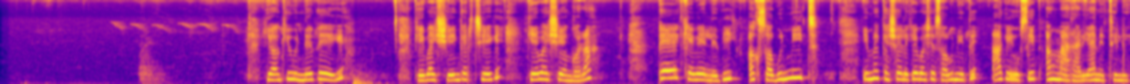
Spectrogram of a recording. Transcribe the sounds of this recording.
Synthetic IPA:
jɔ˨ŋki˦u˨ne˦be˦kɪ˦ | ke˨ba˦iʃe˨ŋɡɛ˦rt͡ʃe˦kɪ˦ke˨ba˦iʃe˨ŋɡɔ˨ɾa˦ | pɛ˦kʰe˨be˨le˨bi˦ɔ˦ksɔ˨bu˦ni˦t | ɪ˦mɛ˦kːe˨nʃo˦le˨ke˦ba˦ʃe˦sɔ˨bu˦ni˨tɪ˦ | a˦ke˨u˨si˦ta˦ŋma˨ɾa˨ɾja˦ne˨tʰi˦li˨

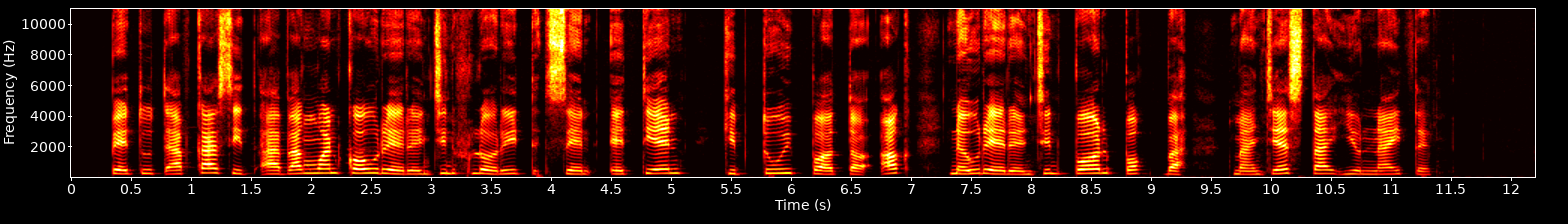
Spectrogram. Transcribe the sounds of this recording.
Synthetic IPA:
pe˨t̪u˨t̪a˨p̚ka˦si˨t̪a˨ba˦ŋwa˦nkɔ˦u˦ɾe˨ɾe˨nd͡ʒi˦nflɔ˦ɾi˦tse˨ne˨tje˦n | ki˨p̚tu˦jpɔ˨t̪ɔ˨ɔ˦k | ne˨u˦ɾe˨ɾe˨nd͡ʒi˦npo˦lpɔ˦k̚ba˨ | ma˨nt͡ʃɛsta˦ju˨na˦jtɛ˨d̚

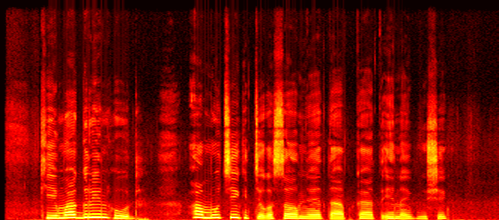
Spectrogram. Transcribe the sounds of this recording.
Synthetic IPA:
kʰi˨ma˦ɡɾi˦nhu˨d | a˦mu˦t͡ʃi˦kt͡ʃo˨kɔ˦sɔ˦mɲɔ˦ɛ˦t̪a˨p̚ka˦t̪e˦nɔ˨i˦bu˨ʃe˦k̚

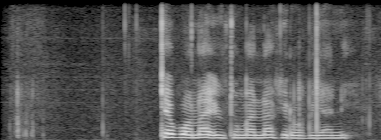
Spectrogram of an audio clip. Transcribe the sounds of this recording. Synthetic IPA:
kʼɪ˦bɔ˨na˦ɪ˨ltu˨ŋa˨lna˦ki˨ɾo˨bi˨a˦ni˦

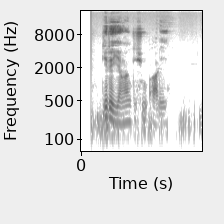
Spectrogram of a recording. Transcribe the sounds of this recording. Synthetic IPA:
ki˦ɾɛ˨ja˨ŋa˦ŋki˦ʃu˦ʔa̰˨ɽɛ˦

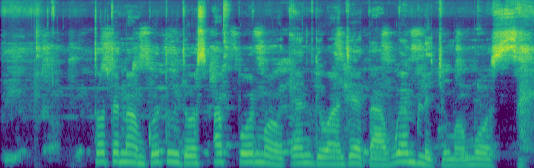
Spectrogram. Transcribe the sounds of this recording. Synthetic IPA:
tɔ˦tɪ˦na˨mko˦tu˦i˨to˦sa˦k̚po˦tma˨o˨tɛ˦nk̬ɪ˨wa˧nd͡ʒɛ˦˨ta˨bɛ˦mble˨t͡ʃu˨ma˨mo˦s

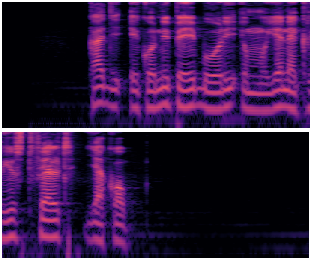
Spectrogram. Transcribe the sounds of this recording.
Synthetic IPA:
ka˦d͡ʒi˨e˨ko˨ni˦pe˨i˦bo˨ɾi˦ʔe˨mu˨jɛ˦nɛ˨kɾi˦stfɛ˦ltd͡ʒa˨kɔ˨b̚

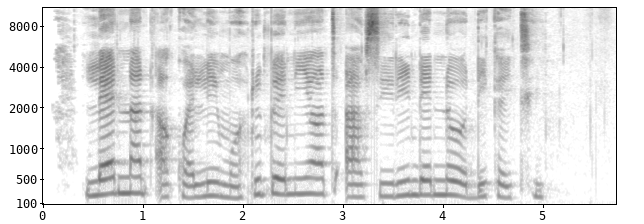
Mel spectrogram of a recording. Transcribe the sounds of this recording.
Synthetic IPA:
lɛ˦na˦da̰˨kwa˨li˦mɔ˨ɾu˦bɛ˦ni˦ɔ˦ta˨si˨ɾi˦ndɛ˦no˦di˦ka˨i˨tʰi˦

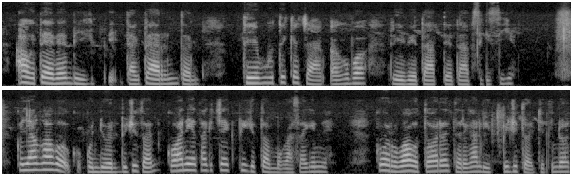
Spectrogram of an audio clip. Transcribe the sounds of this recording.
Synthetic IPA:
a˦˨ktɛ˦˨bɛ˦mbi˨ta˨k̚ta˨ɾi˦ntɔ˨n | te˦bu˦tɪ˦kːɛ˦t͡ʃa˨ŋa˨ko˦bɔ˦ | ri˨be˨ta˨p̚te˨ta˨psi˨ki˨si˦je˦ | ko˦ɲa˦ŋɡɔ˦kko˨ɲo˨tp̬i˨t͡ʃu˦tɔ˨nko˦ne˦ta˦kt͡ʃɛ˦kpiː˦ki˨tɔ˨mʊ˨ka˨sa˨kɪ˦nɛ˨ | ko˦ɾʊ˨kɔ˦ko˨tɔ˦ɾɛ˦te˨ɾɪ˨ka˦li˨t̚pi˦t͡ʃu˦tɔ˨t͡ʃe˨ti˦ndɔ˦t

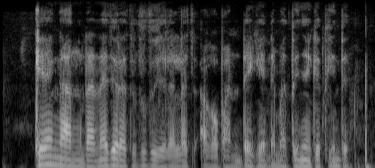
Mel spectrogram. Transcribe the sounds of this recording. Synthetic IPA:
ke˦ŋa˨ŋnda˨nɛ˦t͡ʃe˦ɾa˨tu˦t̬u˦t̬u˨t͡ʃe˨le˦la˦t͡ʃa̰˨ko˨pa˨ndḛ˦kḛ˦nɛ˨ma˨ti˦ɲe˦ke˦ti˦nde˦t̚

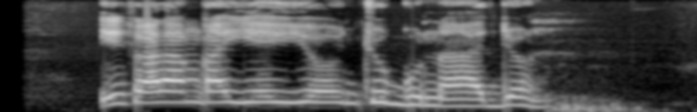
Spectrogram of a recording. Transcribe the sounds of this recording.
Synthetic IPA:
i˦ka˦ɾa˦ŋɡa˦je˦jɔ˦ɲ˦t͡ʃu˦ɡu˨na˨ɟɔ˦˨n

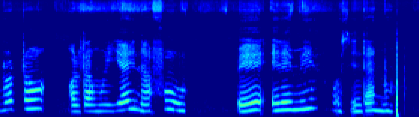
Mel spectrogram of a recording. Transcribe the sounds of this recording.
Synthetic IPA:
no˦tɔ˦ | o˨ɾta˨mu˨ja˦i˦na˨fu˦ | βeː˨˦ɾe˦mi˦ | o˨si˨nda˦no˨

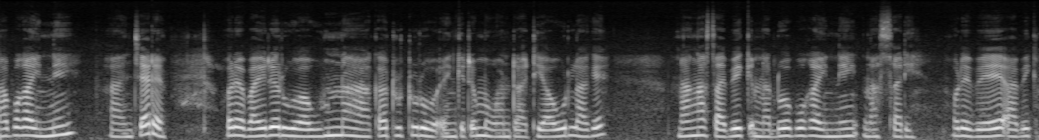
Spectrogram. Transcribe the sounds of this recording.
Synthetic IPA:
a˨βo˦ka˨ine˦i | a˨ɲt͡ʃe˦ɾe˨o˦ɾe˨βa˨i˦ɾe˦ɾwa˨u˦naka˦tu˦tu˦ɾo˨ʔḛ˨ŋɡe˨te˦mo˨ko˨nta˨tia˨u˦la˨ke˦ | na˦ŋa˦sa˨βɪ˦kna˨dwo˦βo˦ka˨ine˦ina˨sa˨ɾi˨ | o˦ɾe˨βe˦ʔa˨βɪ˦k

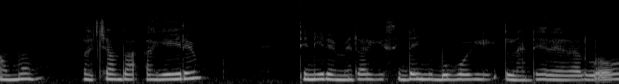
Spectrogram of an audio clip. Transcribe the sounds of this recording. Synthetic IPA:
a˨mɔ | ɾa˨t͡ʃa˦mbaʔa˨ɣɛ˦iɾɛ˦m | ti˨niɾɛmɛ˨ɾa˦ɣisi˦da˦inibɔ˨ɣɔ˦ɣi˦la˨ndɛ˦ɾɛɾa˨lɔ˦

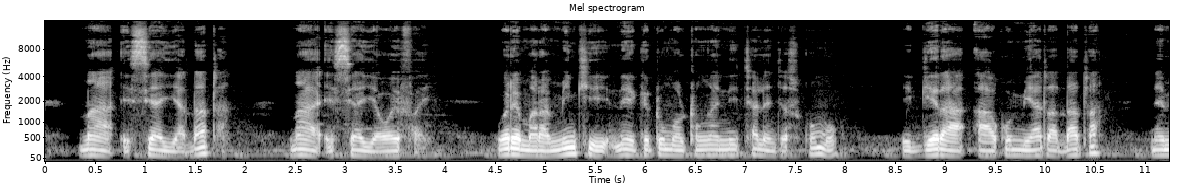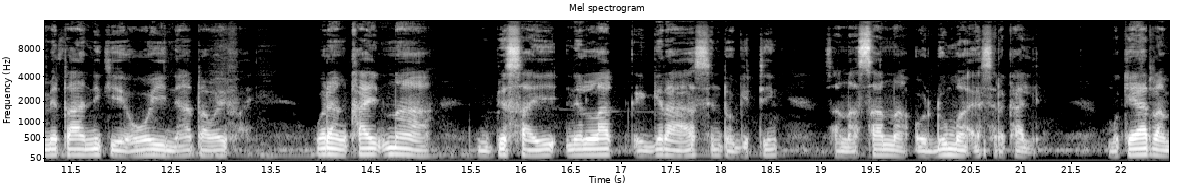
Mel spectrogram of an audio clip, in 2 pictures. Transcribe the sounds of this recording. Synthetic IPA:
nae˨si˦aja˨da˦tʰḁ˨ | nae˨si˦a˨ja˨wa˦jfa˨ji | we˦ɾema˨ɾa˨mi˦ŋkʰi˨ne˦ke˦tu˦mo˨lto˦ŋa˦ni˦t͡ʃa˦le˨ɲd͡ʒe˨sko˦mo | i˨ɡi˦ɾaːko˦mia˦ta˨da˦ta˦ | nɛmi˦tani˦ki˨wo˦jinɛ˨a˦tawa˦jfa˨jwɛ˦ɾeŋkʰa˦jna | mpi˦sa˨jinɛlak̚i˨ɡi˦ɾaː˨˦si˦ntoɡi˨ti˦ŋ | sa˨na˨sa˦naʔo˨dumaʔḛ˨sɛ˨ɾkʰali | mu˨kɛ˦ja˦ta

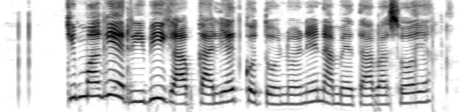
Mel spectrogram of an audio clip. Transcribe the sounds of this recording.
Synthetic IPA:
kɪ˦ma˦kɛ˦˨ɾi˨bi˦ka˨p̚ka˨ljɛ˦t̚ko˨to˨nɔ˨nɛ˦na˨mɛ˨ta˨ba˨sɔ˦ja˦

